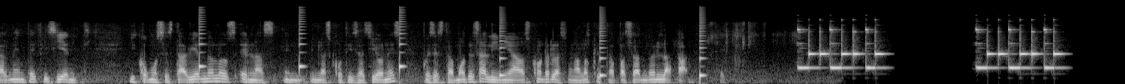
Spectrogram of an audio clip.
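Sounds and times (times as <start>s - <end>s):
speech: 0.0s - 7.5s
bright electronic bell signalling time up: 8.0s - 8.9s, 9.8s - 10.7s.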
